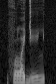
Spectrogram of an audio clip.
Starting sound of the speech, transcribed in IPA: f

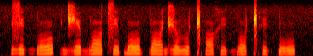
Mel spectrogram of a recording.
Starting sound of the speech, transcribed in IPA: z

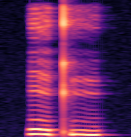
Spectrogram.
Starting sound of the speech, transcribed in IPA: e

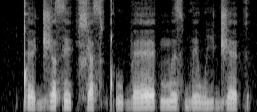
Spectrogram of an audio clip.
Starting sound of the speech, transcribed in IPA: ǃ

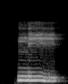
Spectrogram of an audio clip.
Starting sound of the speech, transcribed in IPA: n̪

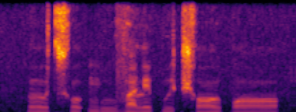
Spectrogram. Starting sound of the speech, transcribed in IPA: ɤ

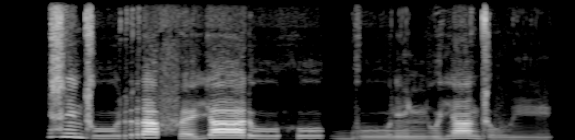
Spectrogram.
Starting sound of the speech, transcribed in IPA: z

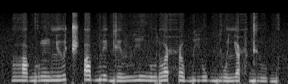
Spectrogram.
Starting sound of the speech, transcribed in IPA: ɦ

